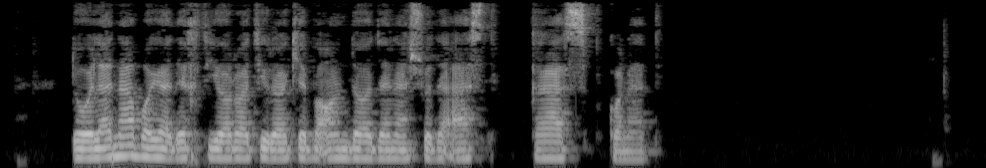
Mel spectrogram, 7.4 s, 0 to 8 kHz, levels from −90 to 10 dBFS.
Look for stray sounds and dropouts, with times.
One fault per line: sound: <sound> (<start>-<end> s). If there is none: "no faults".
no faults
